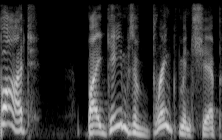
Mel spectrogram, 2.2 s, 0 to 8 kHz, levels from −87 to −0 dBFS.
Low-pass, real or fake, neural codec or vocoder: 7.2 kHz; fake; vocoder, 44.1 kHz, 128 mel bands every 256 samples, BigVGAN v2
